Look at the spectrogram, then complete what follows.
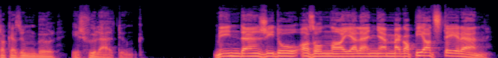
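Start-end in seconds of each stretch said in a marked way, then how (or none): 2.8-6.6 high, loud sustained proclamation; town crier's shout. A narrator's reading. Town crier summons everyone to the market square, shouting. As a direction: call it out across the streets, high and loud. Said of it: "kiáltotta".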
